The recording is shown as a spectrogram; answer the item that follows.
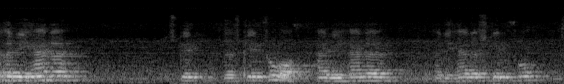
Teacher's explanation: the first one (‘Had’) can either be /həd/ or /hæd/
